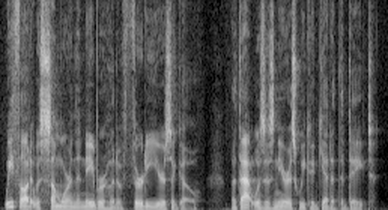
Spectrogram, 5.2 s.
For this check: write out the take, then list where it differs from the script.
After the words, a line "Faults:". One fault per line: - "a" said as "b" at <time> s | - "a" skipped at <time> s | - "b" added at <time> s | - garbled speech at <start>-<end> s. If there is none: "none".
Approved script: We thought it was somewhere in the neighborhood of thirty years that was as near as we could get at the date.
We thought it was somewhere in the neighborhood of thirty years ago, but that was as near as we could get at the date.
Faults:
- "ago but" added at 2.3 s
